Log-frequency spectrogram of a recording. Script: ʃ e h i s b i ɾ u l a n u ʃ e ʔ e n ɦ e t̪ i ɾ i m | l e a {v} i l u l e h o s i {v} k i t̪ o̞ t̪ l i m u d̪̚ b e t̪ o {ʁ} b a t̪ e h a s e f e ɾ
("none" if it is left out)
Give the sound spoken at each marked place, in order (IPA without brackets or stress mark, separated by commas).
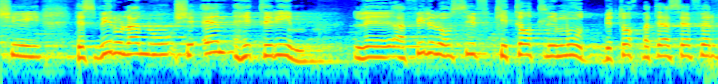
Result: f, f, χ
